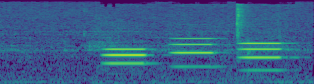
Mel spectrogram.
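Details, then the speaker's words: Philips Respironics Trilogy Evo ventilator, demonstration with a test lung disconnected: three rising electronic alarm tones in quick succession, the circuit disconnect alarm, with light bar flashing. "if I were to cause an alarm here I'll disconnect our test lung so we can get alarm and alarm on our"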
